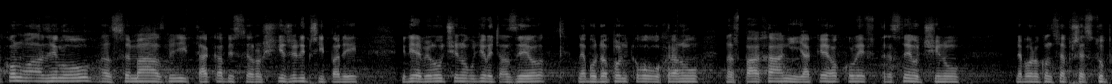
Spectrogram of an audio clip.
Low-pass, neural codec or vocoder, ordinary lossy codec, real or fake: 14.4 kHz; codec, 44.1 kHz, 7.8 kbps, DAC; AAC, 48 kbps; fake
